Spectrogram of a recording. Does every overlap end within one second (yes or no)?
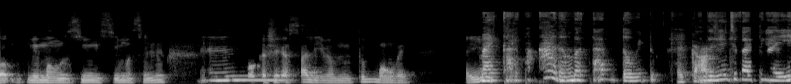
yes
